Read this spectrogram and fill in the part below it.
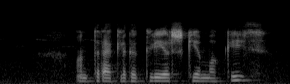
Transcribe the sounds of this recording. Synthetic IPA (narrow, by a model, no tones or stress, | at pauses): ʔɑːntrækləkəkløərskiəmɑkis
